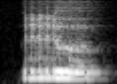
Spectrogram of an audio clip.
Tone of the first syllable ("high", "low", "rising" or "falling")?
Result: falling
